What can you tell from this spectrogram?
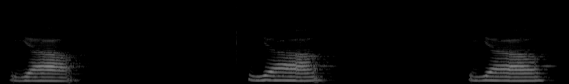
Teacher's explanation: یا کی ادائیگی میں زبان کے درمیان کو تالو کی طرف بلند کرتے ہوئے باریک آواز میں پڑھیں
